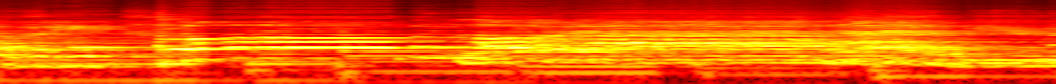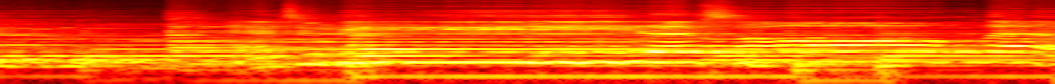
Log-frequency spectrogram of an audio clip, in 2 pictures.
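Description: Two men singing a gospel song in harmony through microphones, with long held notes, over an accompaniment whose low bass notes change every few seconds.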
